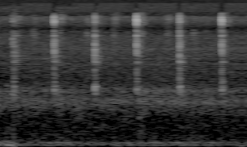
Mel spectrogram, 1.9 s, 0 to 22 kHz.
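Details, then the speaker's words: About-1820 verge fusee repeater pocket watch fitted with a longer replacement balance spring, to be shortened step by step; soft even ticking about three beats a second, slower than before: balance running slow. "This is a little better. Definitely slower than that other balance spring I tried. The timekeeping is slow."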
